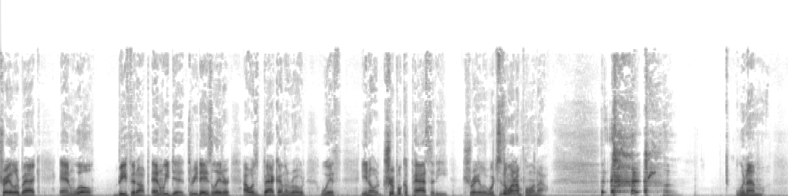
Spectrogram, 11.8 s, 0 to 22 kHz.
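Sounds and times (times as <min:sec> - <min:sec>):
speech: 0:00.0 - 0:09.2, 0:10.0 - 0:10.2, 0:11.0 - 0:11.6
person coughing with a throaty rasp: 0:08.9 - 0:10.3.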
